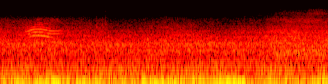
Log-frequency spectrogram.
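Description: Steady rumbling background noise, with one short high-pitched whine about half a second in that rises and then holds briefly.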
